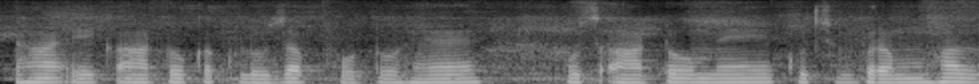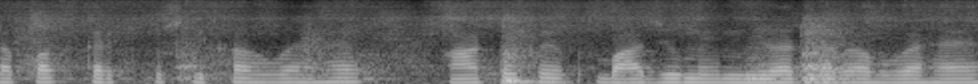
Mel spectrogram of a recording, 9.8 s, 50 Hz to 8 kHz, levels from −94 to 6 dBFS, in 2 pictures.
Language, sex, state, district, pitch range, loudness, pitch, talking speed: Hindi, male, Maharashtra, Sindhudurg, 130-135 Hz, -27 LUFS, 135 Hz, 160 wpm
